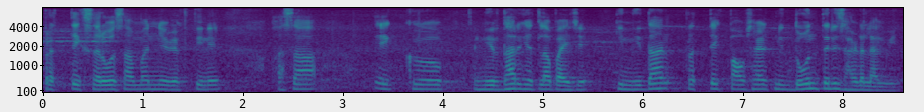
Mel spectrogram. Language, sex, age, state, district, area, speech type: Marathi, male, 18-30, Maharashtra, Sindhudurg, rural, spontaneous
